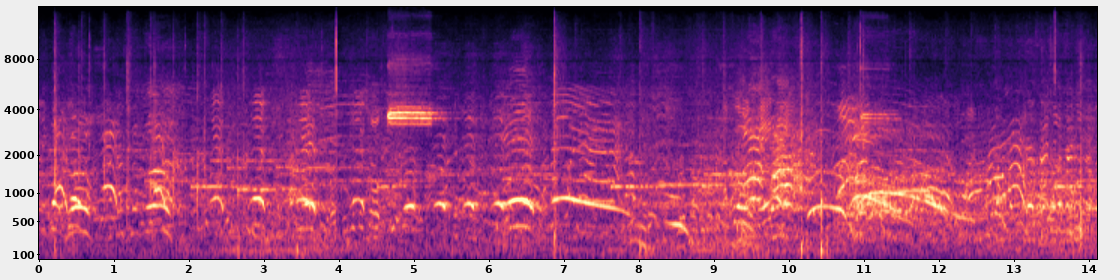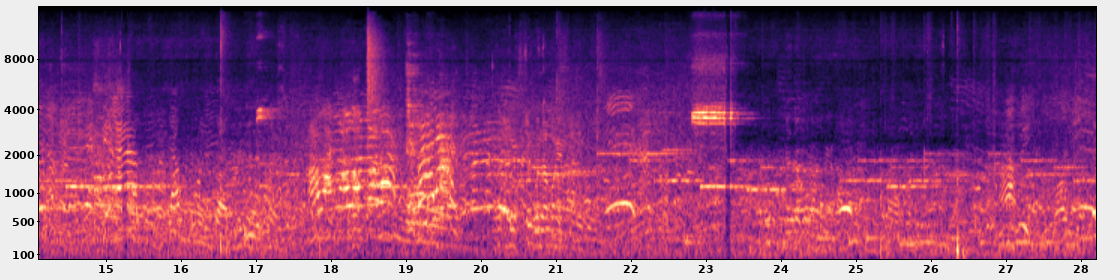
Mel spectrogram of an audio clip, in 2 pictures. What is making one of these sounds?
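A crowd of spectators chatters and shouts loudly outdoors.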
